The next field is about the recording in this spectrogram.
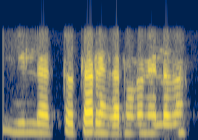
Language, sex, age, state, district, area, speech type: Kannada, male, 45-60, Karnataka, Belgaum, rural, conversation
